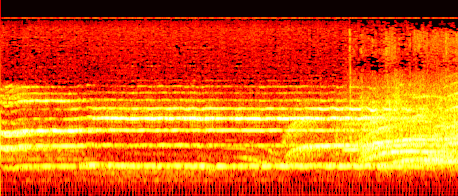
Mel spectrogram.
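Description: A young woman sings into a microphone, holding long steady notes.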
